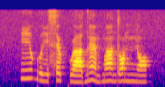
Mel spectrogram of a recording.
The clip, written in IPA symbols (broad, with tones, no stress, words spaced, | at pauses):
iː˦ɡʷiː˨sɛ˧ kʷaː˨dɛ̃˦˨ bã˧dɔ˧n ɲɔ̃˧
